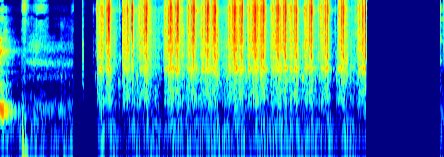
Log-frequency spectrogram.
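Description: A fast, even run of sharp mechanical clicks, like typewriter keys, starting about a second in and stopping abruptly shortly before the end.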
